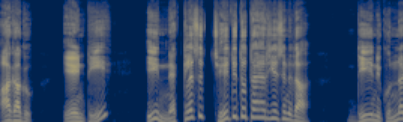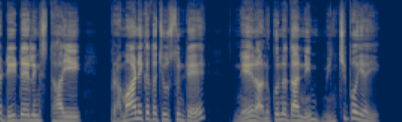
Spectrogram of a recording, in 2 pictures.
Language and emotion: Telugu, surprised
